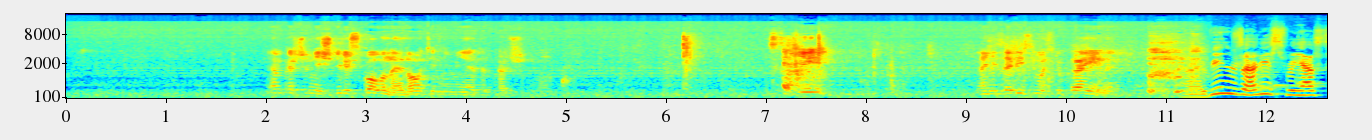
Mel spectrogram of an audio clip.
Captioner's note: Russian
